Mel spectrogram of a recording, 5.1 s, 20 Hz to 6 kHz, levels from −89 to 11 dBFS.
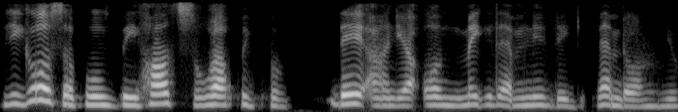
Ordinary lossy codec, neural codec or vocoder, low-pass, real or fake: none; codec, 16 kHz in and 24 kHz out, 0.4 kbps, LongCat-Audio-Codec, four codebook decoder; 5.4 kHz; fake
